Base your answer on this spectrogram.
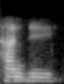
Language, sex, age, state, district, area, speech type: Punjabi, male, 30-45, Punjab, Bathinda, rural, conversation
